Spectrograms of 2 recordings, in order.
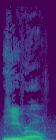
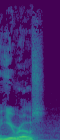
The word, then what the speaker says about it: gyro: Gyro, right? Am I saying that right? Gyro would apply to a single sandwich, as in I want a gyro, while gyros would be the correct pronunciation if you were to say I love gyros, Greek experts said.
